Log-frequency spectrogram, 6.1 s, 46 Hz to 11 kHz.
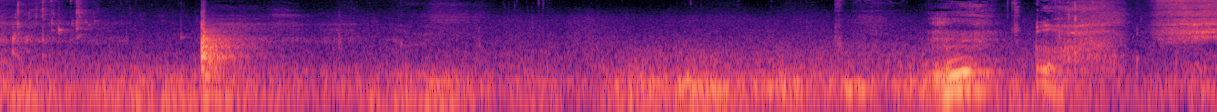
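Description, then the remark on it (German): Old Jamaican rum, 50 years old, glugs and splashes neat into a glass, with a sharp clink early on and a louder burst of pouring near the end over a low, murmuring background. “Aber wenn Sie bloß was trinken wollen, dann rate ich Ihnen zu meinem alten Jamaika-Rum.”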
